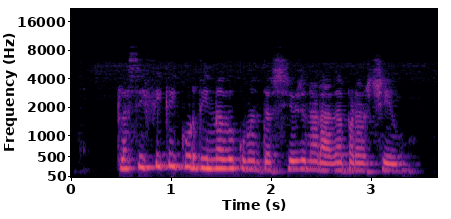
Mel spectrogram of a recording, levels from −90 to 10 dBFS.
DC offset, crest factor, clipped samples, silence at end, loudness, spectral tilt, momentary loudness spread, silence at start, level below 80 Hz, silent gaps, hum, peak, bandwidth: under 0.1%; 16 dB; under 0.1%; 0.25 s; -32 LUFS; -6.5 dB/octave; 9 LU; 0.45 s; -80 dBFS; none; none; -18 dBFS; 7.6 kHz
